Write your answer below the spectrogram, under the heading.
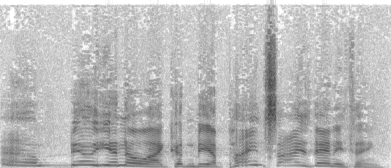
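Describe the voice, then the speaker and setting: A man's voice: very high-pitched, very animated, fairly bright tone, exaggerated voice. A man playing a big, folksy, blustering comic cowboy sidekick in a 1950s radio western. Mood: chatty. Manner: folksy, blustering, drawn-out exclamations. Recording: noisy old 1950s radio recording.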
